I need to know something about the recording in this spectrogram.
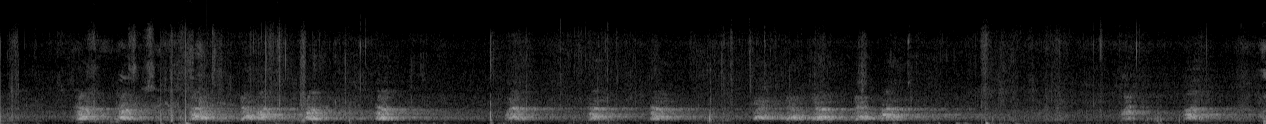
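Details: Catahoula Leopard Dog working a heifer in Broby, Sweden, holding it at bay while it stands in water; rapid harsh barks in bursts roughly every second, with short pauses between volleys and steady background noise.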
